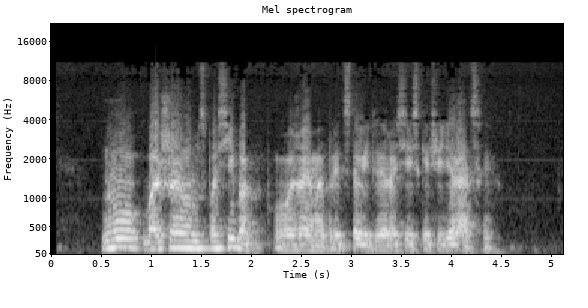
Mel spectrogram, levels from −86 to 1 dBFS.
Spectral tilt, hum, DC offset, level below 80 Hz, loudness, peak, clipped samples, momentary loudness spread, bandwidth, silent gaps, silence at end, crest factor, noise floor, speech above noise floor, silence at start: -7 dB/octave; none; under 0.1%; -36 dBFS; -11 LUFS; 0 dBFS; under 0.1%; 7 LU; 11.5 kHz; none; 0.65 s; 12 dB; -48 dBFS; 37 dB; 0.5 s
